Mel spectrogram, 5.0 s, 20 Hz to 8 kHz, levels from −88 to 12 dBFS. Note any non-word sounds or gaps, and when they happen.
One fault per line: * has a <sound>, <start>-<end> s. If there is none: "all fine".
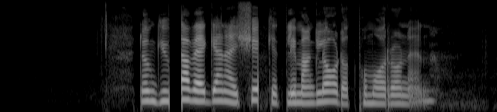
* has a dropout, 1.7-1.8 s
* has a dropout, 2.6-2.7 s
